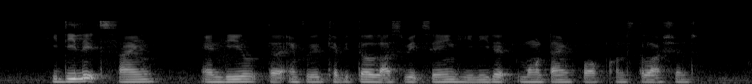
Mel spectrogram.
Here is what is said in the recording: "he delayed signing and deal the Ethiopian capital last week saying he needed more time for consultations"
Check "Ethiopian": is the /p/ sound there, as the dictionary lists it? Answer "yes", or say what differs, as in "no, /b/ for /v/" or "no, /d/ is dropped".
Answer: no, /f/ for /p/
